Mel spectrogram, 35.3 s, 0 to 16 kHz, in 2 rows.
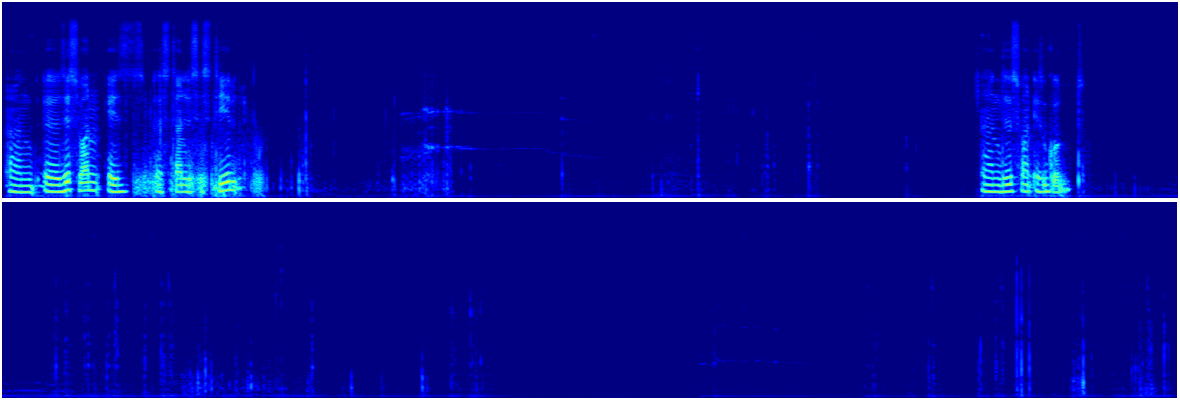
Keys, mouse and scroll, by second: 0.4 click, 6.4 Tab, 7.0 a, 7.4 u, 10.3 KP_0, 10.8-11.4 scroll up 5, 11.6 alt+shift+middle click, 12.3-13.2 scroll up 1, 13.6 Tab, 14.6 click, 15.9-18.1 drag, 18.1 scroll down 2, 18.4 alt+a, 19.0 alt+shift+middle drag, 19.5 scroll down 1, 19.9 alt+shift+middle click, 24.2-25.0 scroll up 4, 28.2-28.6 scroll down 2, 28.7-29.6 alt+middle drag, 30.2-30.7 middle drag, 31.2 alt+middle click, 32.3 alt+middle drag, 33.1 scroll down 2, 33.4-33.8 alt+middle drag, 34.0 scroll down 2, 34.3-34.7 alt+middle drag.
